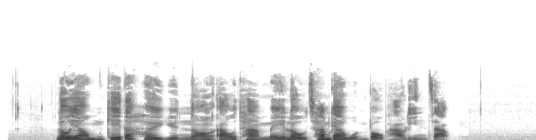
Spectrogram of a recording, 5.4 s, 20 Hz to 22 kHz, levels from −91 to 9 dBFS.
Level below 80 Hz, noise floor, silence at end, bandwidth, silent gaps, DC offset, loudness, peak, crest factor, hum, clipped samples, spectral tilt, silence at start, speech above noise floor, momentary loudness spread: -72 dBFS; -65 dBFS; 0.9 s; 11 kHz; none; under 0.1%; -23 LUFS; -6 dBFS; 18 dB; none; under 0.1%; -5 dB/octave; 0.55 s; 43 dB; 9 LU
